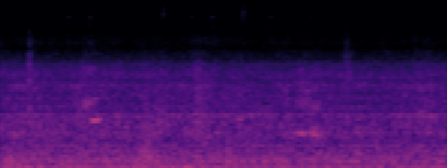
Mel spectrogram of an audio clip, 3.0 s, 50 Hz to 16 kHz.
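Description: A steady, loud rumble of the limited express Sonic No. 6 running on the Nippō Main Line from Yanagigaura to Kokura, Japan, heard from inside with continuous low-frequency roar and faint clatter, no clear speech.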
